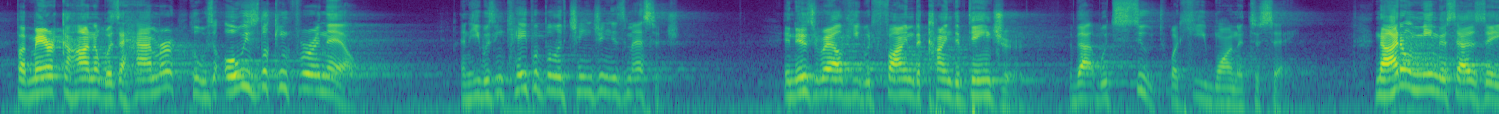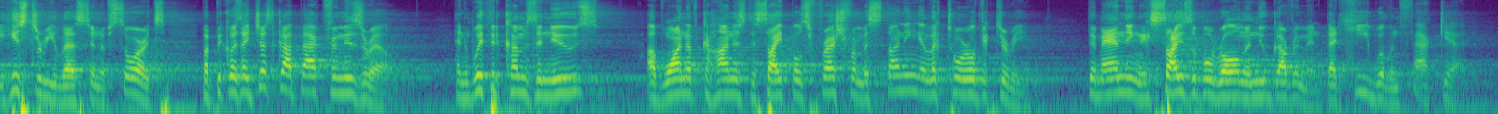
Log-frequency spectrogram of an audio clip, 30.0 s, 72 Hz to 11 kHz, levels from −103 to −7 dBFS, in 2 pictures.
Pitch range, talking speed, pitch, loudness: 150-185 Hz, 175 wpm, 170 Hz, -23 LUFS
